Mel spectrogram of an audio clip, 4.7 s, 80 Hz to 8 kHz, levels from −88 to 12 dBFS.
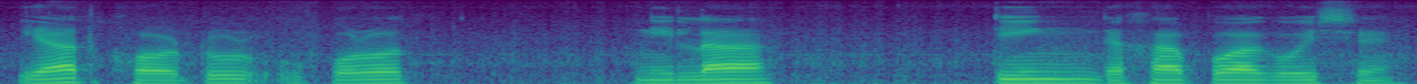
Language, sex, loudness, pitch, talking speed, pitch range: Assamese, male, -19 LUFS, 115 Hz, 100 wpm, 110-130 Hz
